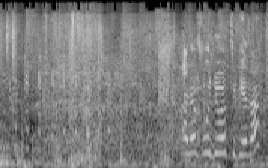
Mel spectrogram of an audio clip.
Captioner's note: laughter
